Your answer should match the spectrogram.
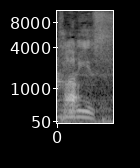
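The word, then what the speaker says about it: ⲭⲁⲣⲓⲥ: Wie wird das Gericht ausgesprochen? Das wird als Kh. Kharis.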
